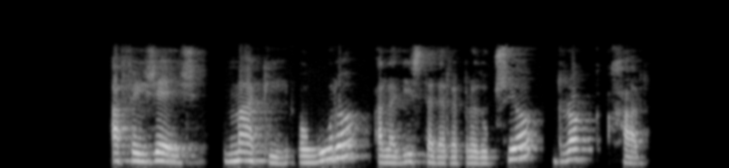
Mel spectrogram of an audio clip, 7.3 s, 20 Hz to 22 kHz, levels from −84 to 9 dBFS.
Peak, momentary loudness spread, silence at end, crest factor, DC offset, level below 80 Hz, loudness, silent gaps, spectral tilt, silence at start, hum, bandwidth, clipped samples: -2 dBFS; 10 LU; 0.85 s; 16 dB; under 0.1%; -60 dBFS; -17 LUFS; 2.09-2.23 s, 5.45-5.52 s, 6.02-6.06 s; -6 dB/octave; 1.1 s; none; 7.4 kHz; under 0.1%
